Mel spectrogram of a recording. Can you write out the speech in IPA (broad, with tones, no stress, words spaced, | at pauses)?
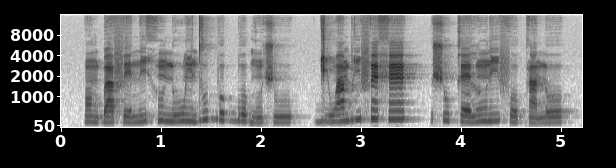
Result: ɔ̃˨ɡ͡ba˨fe˨ni˨˦ hũ˦˨nu˨˦wĩ˧ du˦ bo˦ɡ͡bo˦˨ɡũ˨ʃu˧ | ɡi˨wã˨˦bi˦ fɛ̃˦hɛ̃˦ | ʃu˧kɛ˨ lũ˧ɾi˧ fo˨kã˨no˧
